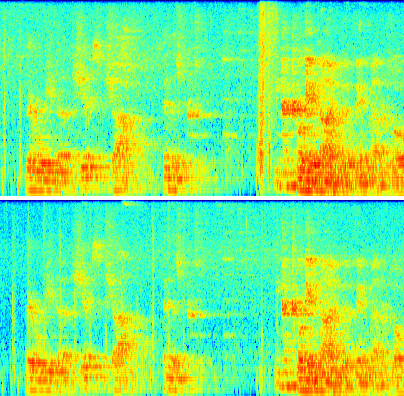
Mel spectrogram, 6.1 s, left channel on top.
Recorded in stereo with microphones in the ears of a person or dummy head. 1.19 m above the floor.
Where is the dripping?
10° left (ahead or behind), 0.9 m.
